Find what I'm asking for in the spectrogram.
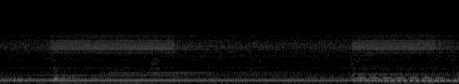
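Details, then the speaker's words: Telecaster with noiseless pickups after grounding the bridge to the volume pot to cut pickup hiss and whistle: steady low mains buzz with faint higher whine persists, only slightly quieter; hum remains, cause suspected, not confirmed. "to me it sounds just a little bit quieter not much I don't know if you can hear that slight difference"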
